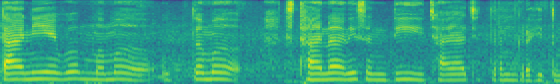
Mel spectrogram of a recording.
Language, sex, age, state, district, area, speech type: Sanskrit, female, 18-30, Maharashtra, Nagpur, urban, spontaneous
